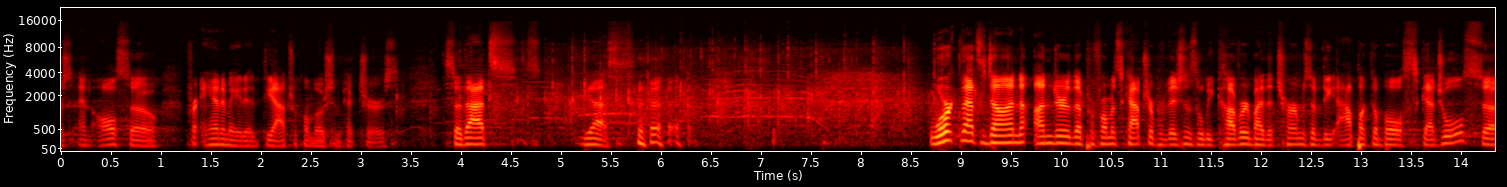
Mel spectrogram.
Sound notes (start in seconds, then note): 6.0 audience cheering and applauding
